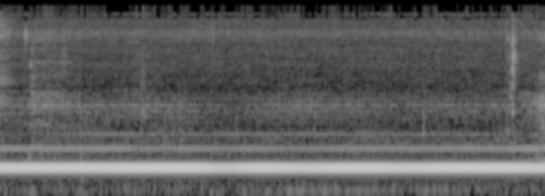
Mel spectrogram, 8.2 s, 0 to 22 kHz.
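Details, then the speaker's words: 1955 GE C-600A tube clock radio after cleanup and cap replacement, signal generator at 455 kc fed in for alignment: test tone comes through clean, steady and strong over faint hiss; single IF can peaked and properly aligned. "That sounds about right. Only one IF can in this thing, so not much to adjust here."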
